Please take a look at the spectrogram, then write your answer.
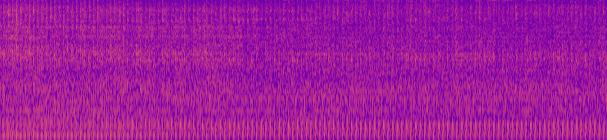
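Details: Old small engine on power equipment saved from the dump, started on choke at full throttle on the fourth pull: fast, even putter at about three to four beats a second with no misses or rattles; normal running.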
